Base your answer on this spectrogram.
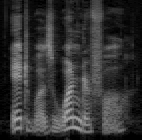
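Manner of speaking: plain reading voice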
